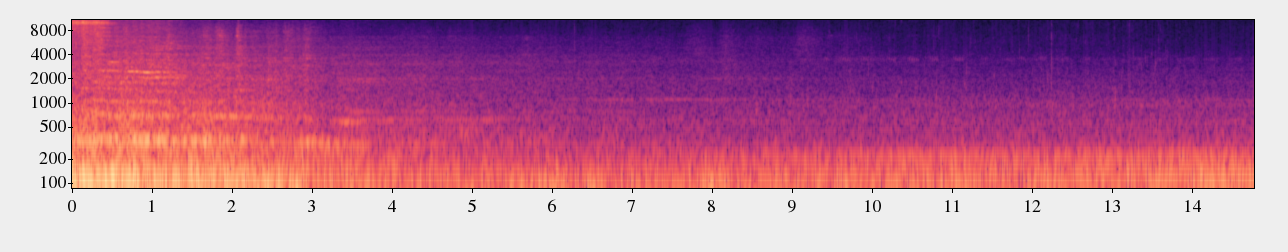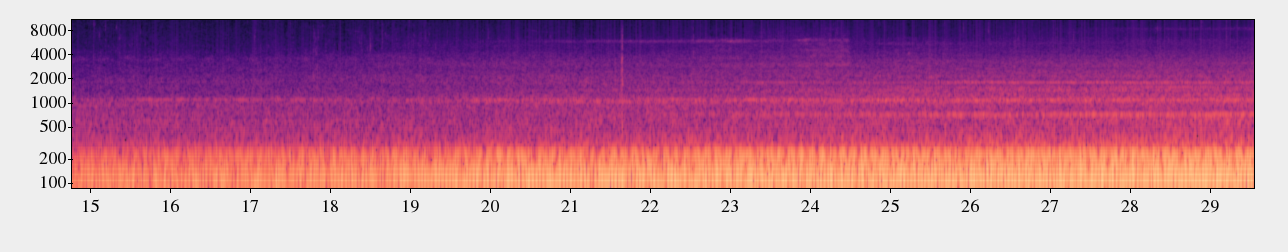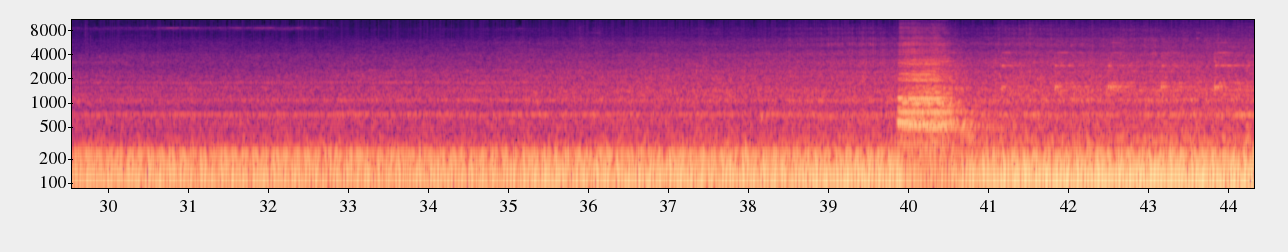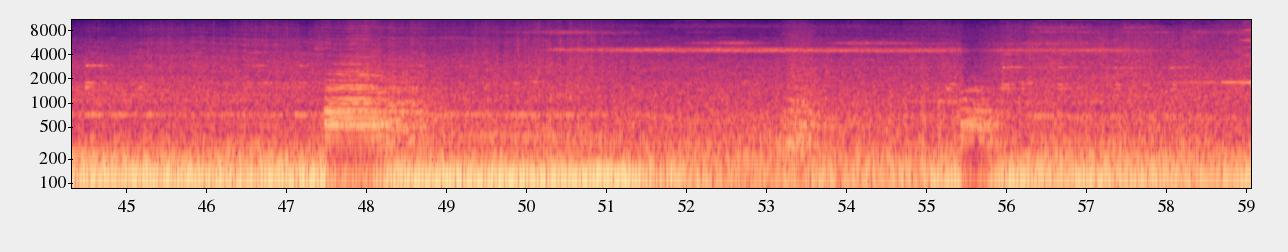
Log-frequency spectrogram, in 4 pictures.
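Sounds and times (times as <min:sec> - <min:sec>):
diesel locomotive engine rumble: 0:00.0 - 0:59.0
locomotive horn tones: 0:39.8 - 0:46.0, 0:46.7 - 0:51.6, 0:53.2 - 0:53.9, 0:55.0 - 0:57.8.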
